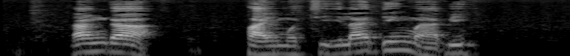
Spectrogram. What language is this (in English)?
Tupuri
